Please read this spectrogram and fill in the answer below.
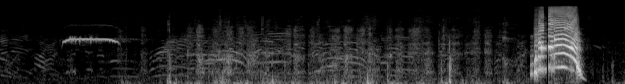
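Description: A referee's whistle gives one short, steady blast about half a second in, restarting play. Players' voices call across the pitch, and near the end a single loud, high-pitched yell is the loudest sound.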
